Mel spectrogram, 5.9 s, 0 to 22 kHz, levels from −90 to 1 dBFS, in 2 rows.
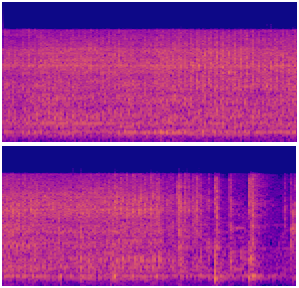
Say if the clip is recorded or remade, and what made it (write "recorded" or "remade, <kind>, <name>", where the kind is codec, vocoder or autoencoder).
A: recorded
